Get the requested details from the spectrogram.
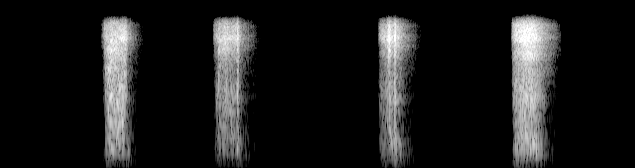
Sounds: Sniff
